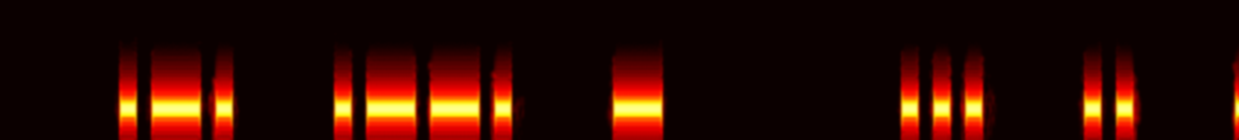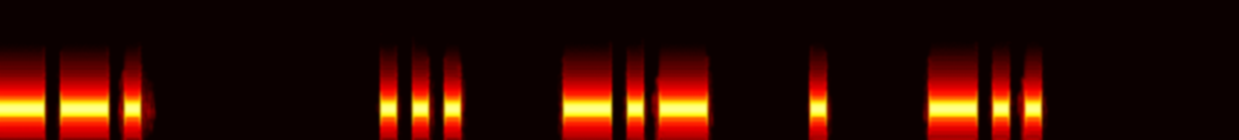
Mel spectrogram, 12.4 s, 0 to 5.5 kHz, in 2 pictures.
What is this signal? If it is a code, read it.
Morse code, heard as a keyed tone, about 15 wpm, spaced as for 10 wpm, 600 Hz. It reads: RPT SIG SKED
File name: QSL / CW lesson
